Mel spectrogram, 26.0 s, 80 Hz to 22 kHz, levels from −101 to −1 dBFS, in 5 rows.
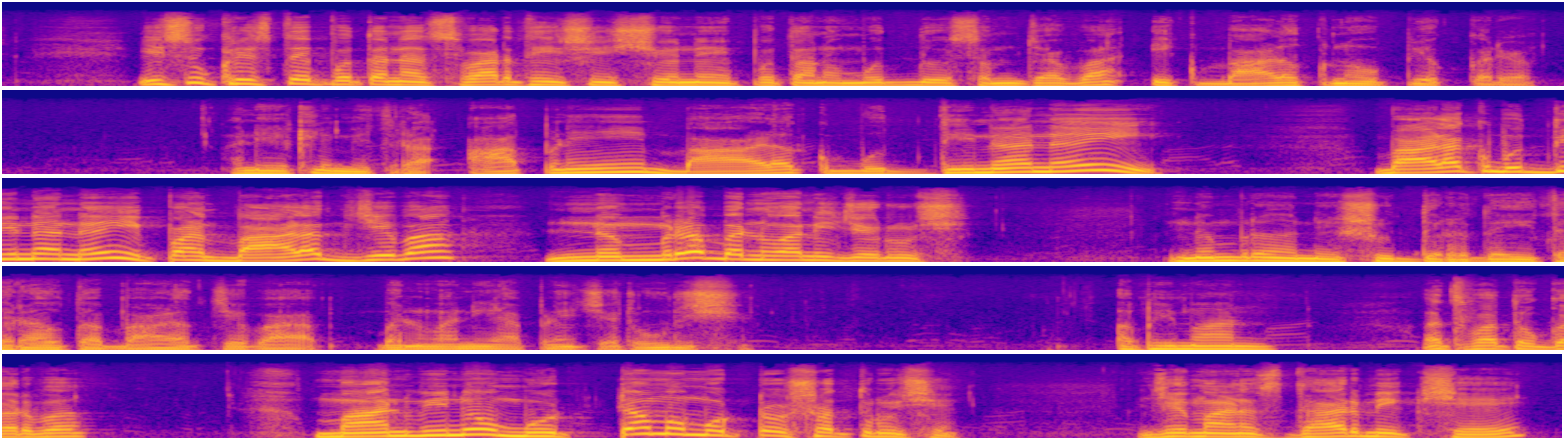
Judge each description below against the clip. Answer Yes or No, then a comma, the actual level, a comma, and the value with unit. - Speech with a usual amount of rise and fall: No, wide, 7.6 semitones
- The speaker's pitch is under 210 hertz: Yes, medium, 140 Hz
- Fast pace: No, average, 120 wpm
